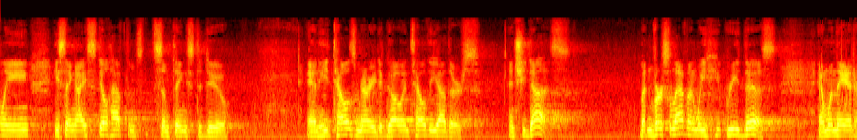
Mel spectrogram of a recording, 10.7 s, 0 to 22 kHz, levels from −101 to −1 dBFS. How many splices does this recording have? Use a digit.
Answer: 0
